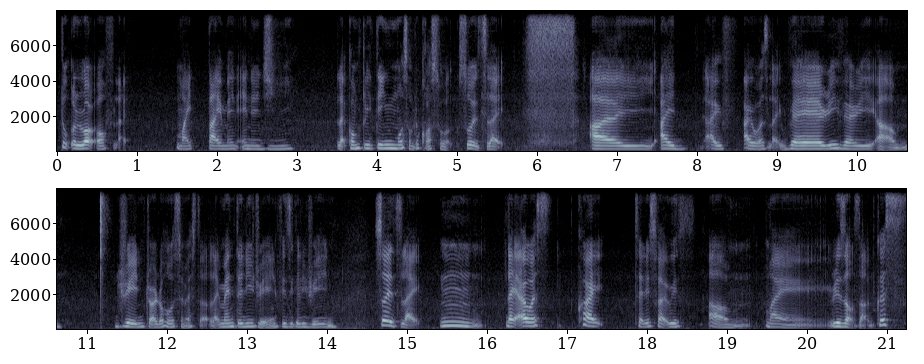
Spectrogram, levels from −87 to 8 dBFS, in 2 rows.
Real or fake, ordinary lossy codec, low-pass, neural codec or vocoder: fake; none; none; codec, 16 kHz, 8 kbps, FunCodec, trained on Chinese and English, 25 frames a second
